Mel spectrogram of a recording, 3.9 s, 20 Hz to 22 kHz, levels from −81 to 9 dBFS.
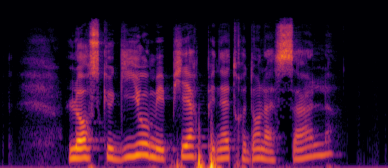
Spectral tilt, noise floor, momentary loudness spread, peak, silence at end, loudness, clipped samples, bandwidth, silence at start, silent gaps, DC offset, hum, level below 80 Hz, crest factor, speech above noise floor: -4 dB/octave; -45 dBFS; 12 LU; 0 dBFS; 0.55 s; -17 LUFS; under 0.1%; 15 kHz; 0.4 s; none; 0.4%; none; -26 dBFS; 18 dB; 28 dB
